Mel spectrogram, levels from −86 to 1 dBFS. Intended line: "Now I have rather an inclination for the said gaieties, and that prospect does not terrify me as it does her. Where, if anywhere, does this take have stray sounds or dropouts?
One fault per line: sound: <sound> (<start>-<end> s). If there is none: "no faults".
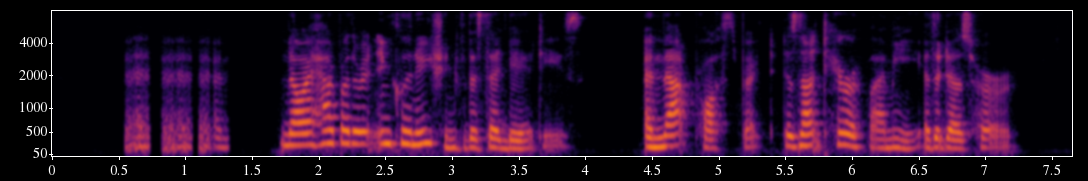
sound: laugh (0.6-1.3 s)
